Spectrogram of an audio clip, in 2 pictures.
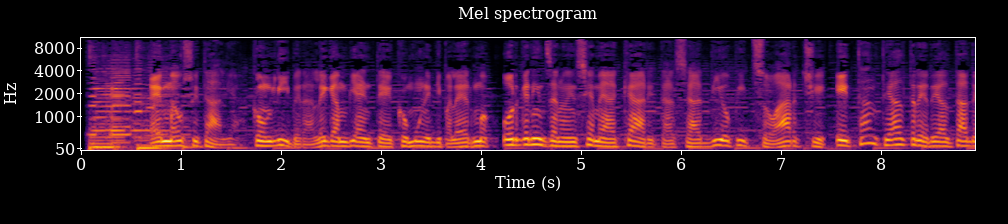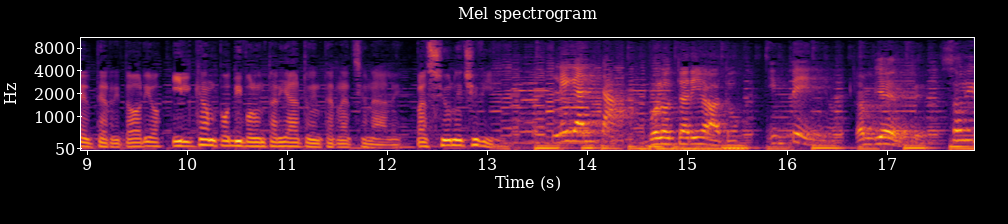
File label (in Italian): Spot radio; PASSIONE CIVILE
